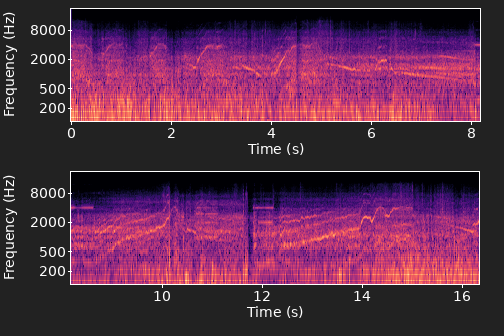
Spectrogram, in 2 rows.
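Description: Brushless electric motor of a Losi Lasernut U4 RC truck whining in several sweeps that rise and fall in pitch as the throttle is worked. Underneath runs a constant low rumble from the truck bouncing over rough grass.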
